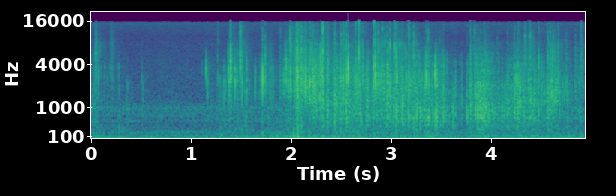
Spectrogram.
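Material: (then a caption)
Waxed cotton. Fingertips and nails press and roll the rolled fold of a beeswax-coated cotton food wrap sheet resting on a table. After a quiet first second, bright, dry crinkles and crunches build into a dense, irregular crackling that carries on through the end.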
